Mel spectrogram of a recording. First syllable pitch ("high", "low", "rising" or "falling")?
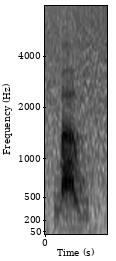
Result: low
